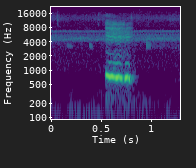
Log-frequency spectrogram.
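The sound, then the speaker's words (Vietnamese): A single short, high-pitched dog yelp, sliding slightly downward and lasting about a quarter second, clear against a quiet background hiss. “Chúng tôi đi tới đâu, chó sủa rộ lên tới đó.”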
